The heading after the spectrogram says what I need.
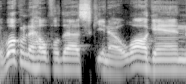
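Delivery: normal talking voice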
